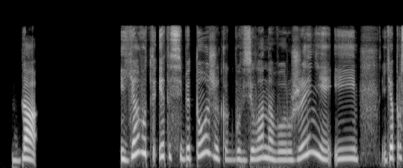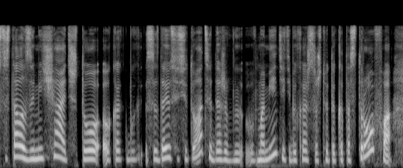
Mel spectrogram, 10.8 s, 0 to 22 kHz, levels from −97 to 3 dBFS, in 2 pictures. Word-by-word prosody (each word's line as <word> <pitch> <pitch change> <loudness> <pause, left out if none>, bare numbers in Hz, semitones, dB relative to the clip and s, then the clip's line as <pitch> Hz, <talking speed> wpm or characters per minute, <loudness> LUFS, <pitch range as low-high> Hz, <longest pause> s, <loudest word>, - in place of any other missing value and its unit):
Да. 210 +4 +5 1.1
И - - +4
я 310 - +4
вот 360 - +1
это 280 0 +1
себе 240 -2 +5
тоже 290 0 -1
как 215 -2 -9
бы 205 +2 -6
взяла 215 +5 0
на 235 -3 0
вооружение, 220 - -1
и 230 0 -2 0.3
я 250 - +2
просто 250 -2 +1
стала 270 +1 +4
замечать, 230 +2 0
что, 215 0 +1
э, - - 0
как 210 -1 -6
бы 205 +1 -11
создается 230 +4 0
ситуация, 235 - -1
даже 200 0 -3
в 185 +1 -6
в 180 +2 -11
моменте 230 - -1
тебе 190 -2 -7
кажется, 190 -2 -4
что 190 - -5
это 180 -1 -6
катастрофа, 245 - +2
220 Hz, 180 wpm, -23 LUFS, 200-255 Hz, 1.1 s, Да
